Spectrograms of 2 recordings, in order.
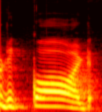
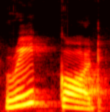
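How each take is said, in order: First: The stress is on the second syllable. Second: The stress is on the first syllable. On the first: "last के word पे जो है stress देना" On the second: "आगे के word पे stress देना तो देखिए मैं स्ट्रेस देके इसको कैसे पढ़ूंगी"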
